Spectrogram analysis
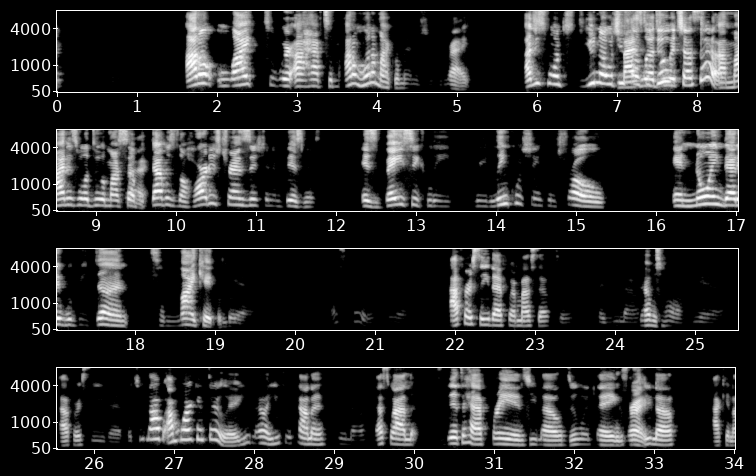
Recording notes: Sorry about the audio my husband is learning the equipment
